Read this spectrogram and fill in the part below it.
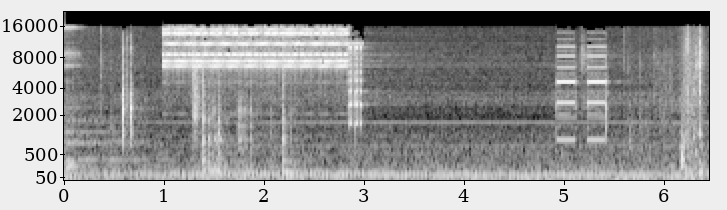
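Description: A computer beeps with high electronic tones.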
